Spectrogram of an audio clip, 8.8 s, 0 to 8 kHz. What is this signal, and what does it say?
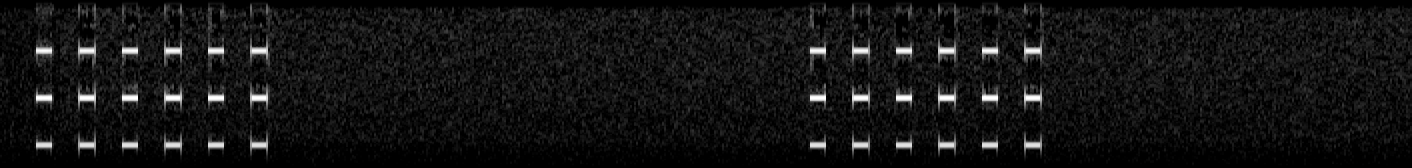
Beep code, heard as beeps from a small speaker, played twice, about 1110 Hz. 6 short. In AMI BIOS tables: keyboard controller gate A20 failure; in Dell tables: video card failure.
